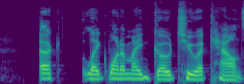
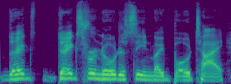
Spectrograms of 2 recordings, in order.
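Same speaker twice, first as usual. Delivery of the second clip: Doug the cat. Retold or imitated. Showing how one cat named Doug talks, dopey cat voice. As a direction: talk like a dim little cat character. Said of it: "he just talks like this".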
